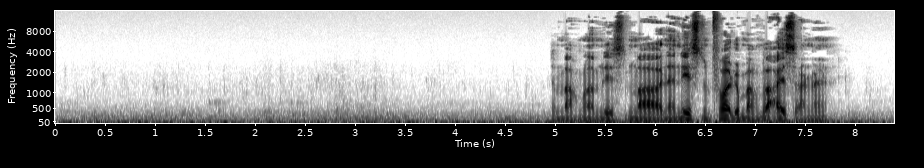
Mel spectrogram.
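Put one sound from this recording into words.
Water rumbles softly and dully, as if heard from underwater.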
